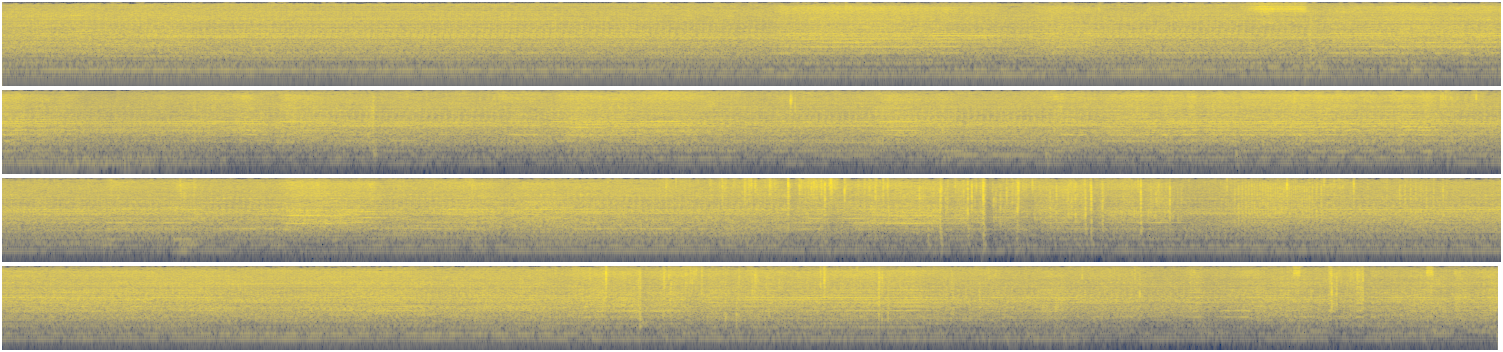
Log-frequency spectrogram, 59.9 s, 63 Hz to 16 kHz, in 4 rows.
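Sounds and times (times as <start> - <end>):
tractor engine running under load: 0.0 - 59.9.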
